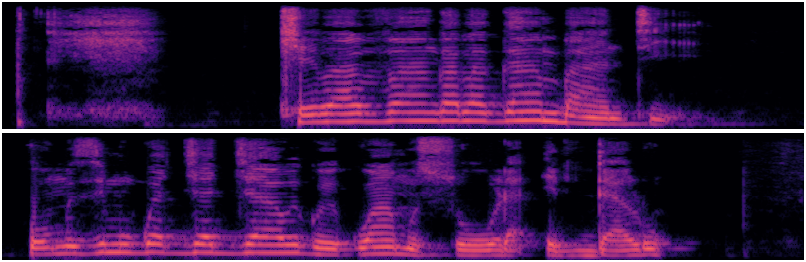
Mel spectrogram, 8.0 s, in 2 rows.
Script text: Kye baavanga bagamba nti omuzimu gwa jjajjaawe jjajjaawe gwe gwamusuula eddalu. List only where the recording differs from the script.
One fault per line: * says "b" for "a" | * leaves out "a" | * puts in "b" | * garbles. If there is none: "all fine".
* leaves out "jjajjaawe"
